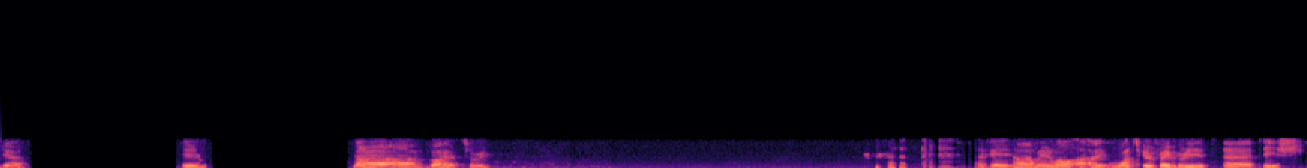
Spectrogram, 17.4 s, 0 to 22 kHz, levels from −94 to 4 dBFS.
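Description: Repeated packet loss (robotic sound) hits at 12.32–13.51 s, 14.17–15.94 s and 16.45–17.41 s. Each stretch has around ten gaps, none longer than 94 ms, patched by stretching the last sound, so the speech turns choppy and robotic. The speech comes through a band-limited call path, with nothing above 4 kHz (consistent with G.711 mu-law at 64 kbps).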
